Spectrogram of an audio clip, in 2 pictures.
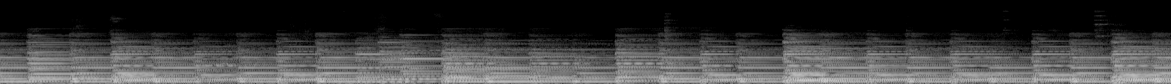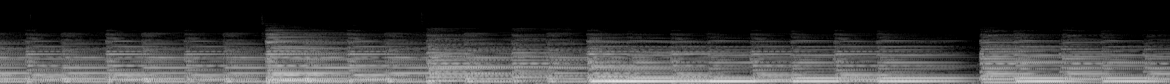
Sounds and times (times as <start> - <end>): Electric piano: 0.0 - 23.4.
